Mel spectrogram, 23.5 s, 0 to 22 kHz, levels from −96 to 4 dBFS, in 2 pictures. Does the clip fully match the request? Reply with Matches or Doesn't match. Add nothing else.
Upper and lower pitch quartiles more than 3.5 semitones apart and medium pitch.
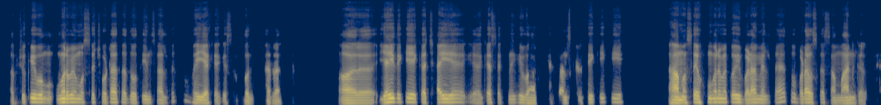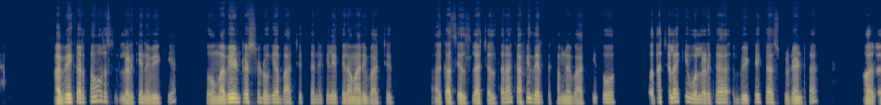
Doesn't match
